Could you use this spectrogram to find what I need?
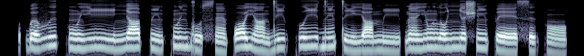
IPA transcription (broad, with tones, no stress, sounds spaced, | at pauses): ɓ ə˨˦ v ɨ˦ k ũ˧ j iː˦˨ ɲ a˦ p ĩ˨ kʷ ĩ˦ ɡ u˨ s ɛ̃˨ p ɔ˦ j ã˨ d i˦˨ kʷ iː˦ d ĩ˦ t i˨ j a˧ m iː˨ ɓ ɛ̃˦ j ũ˦ l o˦ ɲ ə˦ ʃ ĩ˦ p eː˨ s ɨ˨ k ɔ̃˨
